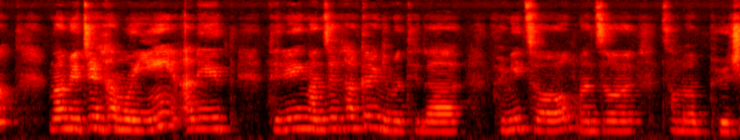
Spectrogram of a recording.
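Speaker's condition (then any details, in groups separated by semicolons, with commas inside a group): No condition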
